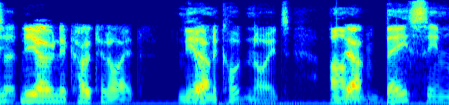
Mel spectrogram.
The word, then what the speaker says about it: neonicotinoids: The neocotinoids? Is that how you pronounce it? Neonicotinoids.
